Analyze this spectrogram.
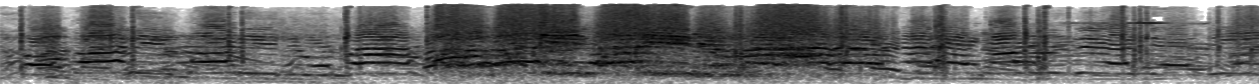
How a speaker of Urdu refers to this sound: بچے ایک مقامی امدادی گروپ کی جانب سے خوراک لانے والے ٹرک کا انتظار کر رہے ہیں. وہ خوشی کے موقعوں پر گائے جانے والے گیت گا رہے ہیں.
